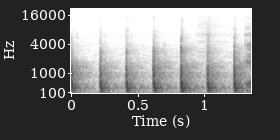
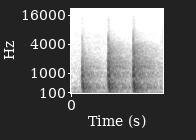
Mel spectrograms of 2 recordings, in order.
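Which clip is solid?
The second.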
